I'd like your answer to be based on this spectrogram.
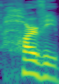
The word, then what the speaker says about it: Harvey: Right his, his is pronounced Harvey, by the way. It's Harvey. – What did I say? – Harvey. I said Harvey? Harvey. – Yeah, well, what are we talking about? Harvey. I said Harvey.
